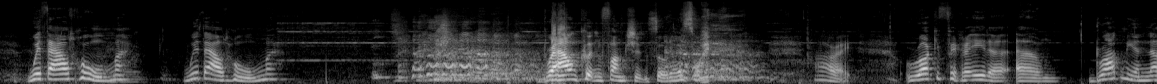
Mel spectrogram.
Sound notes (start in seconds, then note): 2.8 phone rings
